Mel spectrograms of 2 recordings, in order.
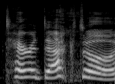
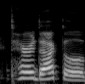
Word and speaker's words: pterodactyl: that on my own pterodactyl begins with a p but we don't say the ps just starts with a t sound in a sentence you might say the pterodactyl is my favorite dinosaur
